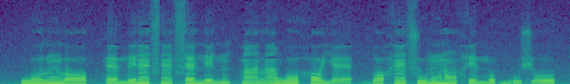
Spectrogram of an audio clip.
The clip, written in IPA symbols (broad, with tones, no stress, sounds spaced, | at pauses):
w o˧ l ũ˦ l ɔ˧ | ɛ˨ m e˨˦ ɾ ɛ̃˦ s ɛ̃˧ s ɛ˦ n e˧ n ũ˧ k͡p ã˨ l ã˨˦ w o˦ h ɔ˦˨ j ɛ˨ | ɡ͡b ɔ˨ h ɛ̃˧ s u˧ ɾ ũ˦ ɾ ɔ̃˦ h e˦˨ m o˧ ɡ͡b u˨ ʃ o˨˦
